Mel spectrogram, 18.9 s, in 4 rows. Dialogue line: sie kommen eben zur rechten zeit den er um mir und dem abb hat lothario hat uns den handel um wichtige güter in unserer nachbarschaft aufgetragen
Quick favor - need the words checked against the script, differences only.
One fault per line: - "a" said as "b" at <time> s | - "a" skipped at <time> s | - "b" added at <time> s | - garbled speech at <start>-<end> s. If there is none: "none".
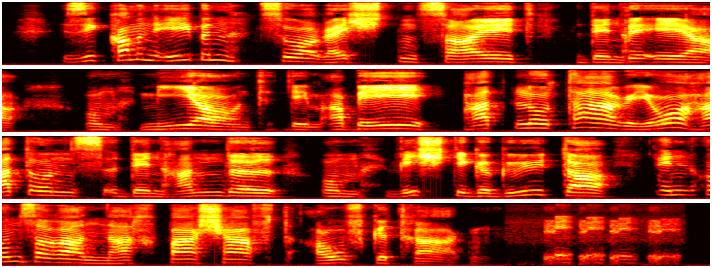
none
